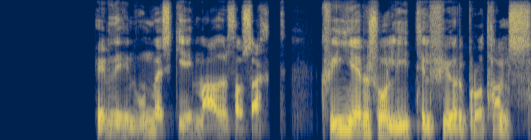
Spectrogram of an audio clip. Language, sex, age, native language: Icelandic, male, 30-39, Icelandic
